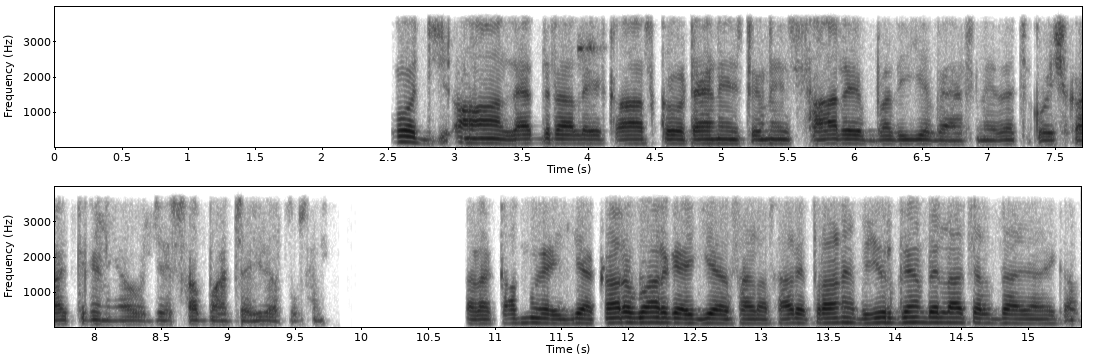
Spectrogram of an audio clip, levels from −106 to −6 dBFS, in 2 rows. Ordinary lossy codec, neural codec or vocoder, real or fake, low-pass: none; none; real; 3.6 kHz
